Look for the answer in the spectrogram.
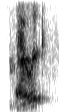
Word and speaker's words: Eric: Eric, E-R-I-C.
